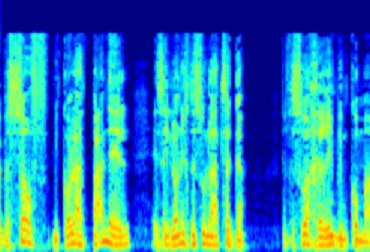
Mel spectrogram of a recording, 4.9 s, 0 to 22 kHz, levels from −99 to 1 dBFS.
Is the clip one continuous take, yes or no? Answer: no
